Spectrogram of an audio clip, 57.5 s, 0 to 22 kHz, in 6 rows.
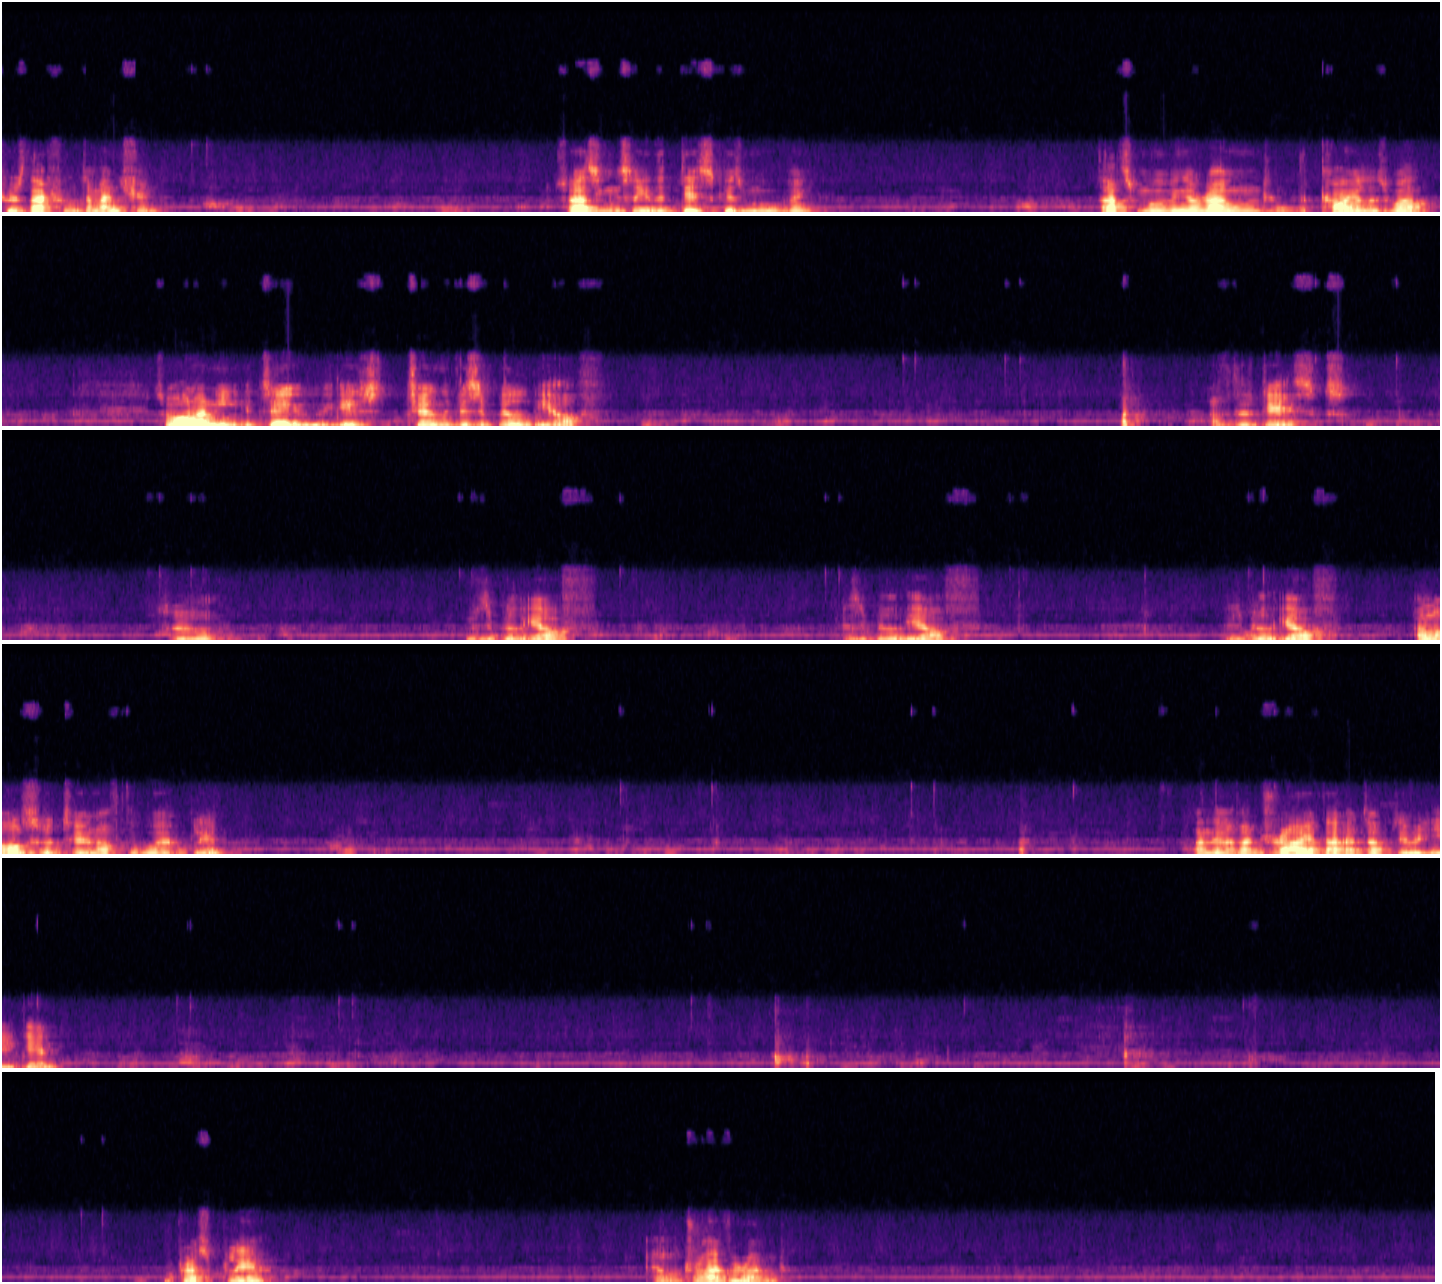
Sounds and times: Speech: 0.0s - 5.6s, 6.2s - 9.6s, 10.6s - 15.3s, 17.0s - 19.6s, 20.2s - 21.3s, 22.2s - 25.8s, 27.3s - 34.6s, 36.6s - 42.1s, 48.8s - 50.0s, 52.2s - 53.2s.

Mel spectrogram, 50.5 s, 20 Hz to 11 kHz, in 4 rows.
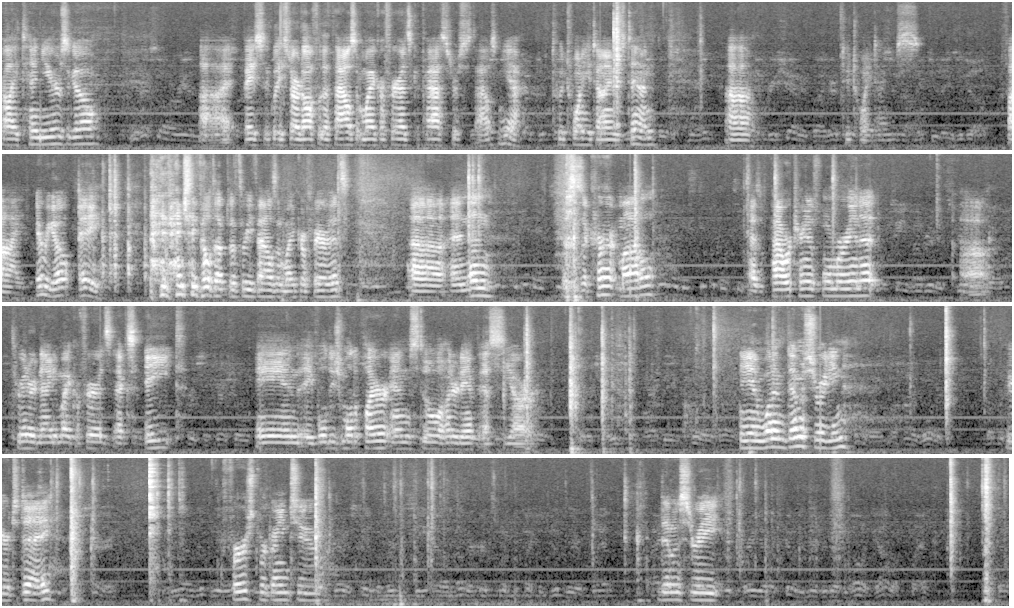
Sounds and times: Speech: 0.0s - 50.4s.

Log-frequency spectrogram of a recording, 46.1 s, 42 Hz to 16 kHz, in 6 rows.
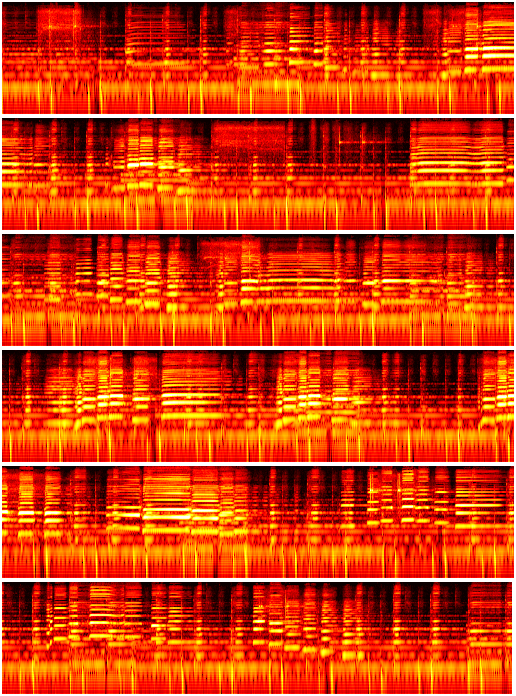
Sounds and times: Music: 0.0s - 46.0s.

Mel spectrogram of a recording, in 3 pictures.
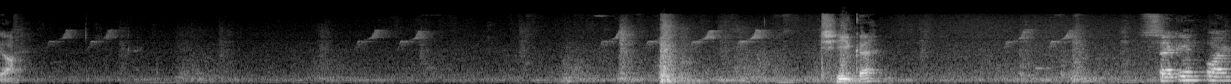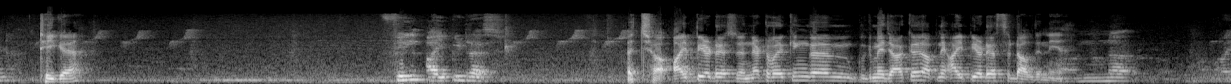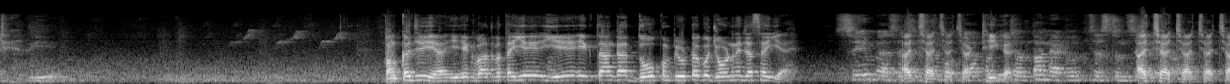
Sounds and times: Speech: 0.0s - 0.3s, 8.2s - 8.9s, 11.4s - 13.3s, 16.2s - 17.4s, 18.6s - 25.3s, 28.5s - 36.9s.

